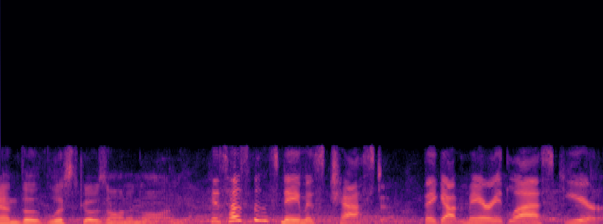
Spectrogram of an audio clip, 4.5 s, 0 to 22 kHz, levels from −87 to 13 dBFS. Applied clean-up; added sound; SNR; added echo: none; none; none; none.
